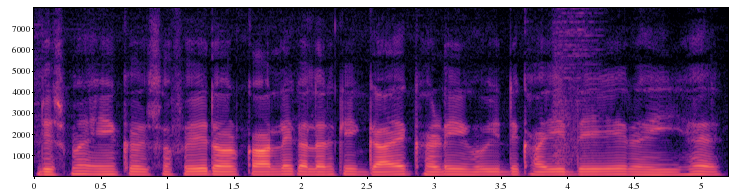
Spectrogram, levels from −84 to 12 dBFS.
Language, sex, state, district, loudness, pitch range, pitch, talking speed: Hindi, male, Uttar Pradesh, Lalitpur, -20 LUFS, 120-130 Hz, 125 Hz, 160 wpm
